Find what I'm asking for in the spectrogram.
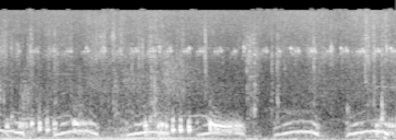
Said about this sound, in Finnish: Tältä kuulostaa siis pari pulua, kun ne pyörii jossain puluastiassa. Vanha kunnon puluastia.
